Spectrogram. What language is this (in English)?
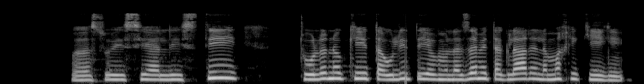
Pashto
